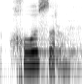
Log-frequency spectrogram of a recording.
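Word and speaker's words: خسر: Khusr, ada r-nya sedikit.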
